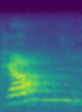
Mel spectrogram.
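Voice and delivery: high faint sighed Jum; weary sighing voice. A narrator's reading. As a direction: breathe it out like a fading sigh. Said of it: "a weary and wandering sigh".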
